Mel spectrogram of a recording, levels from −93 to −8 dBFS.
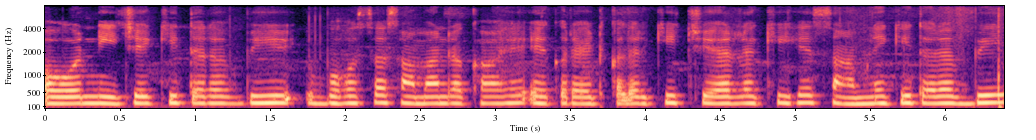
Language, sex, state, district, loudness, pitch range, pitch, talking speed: Hindi, female, Punjab, Fazilka, -17 LUFS, 195-205 Hz, 195 Hz, 195 wpm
